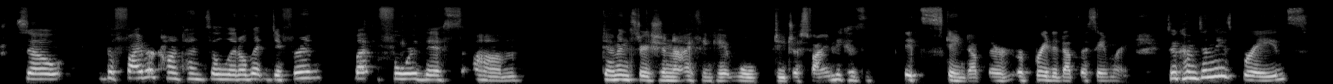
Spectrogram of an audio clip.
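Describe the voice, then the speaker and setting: A woman's dark, mellow, fairly high voice at a moderate pace, with very wide pitch swings and a dry, close sound with no echo. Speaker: knitting and spinning vlogger. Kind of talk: tutorial. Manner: casual, with fillers.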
